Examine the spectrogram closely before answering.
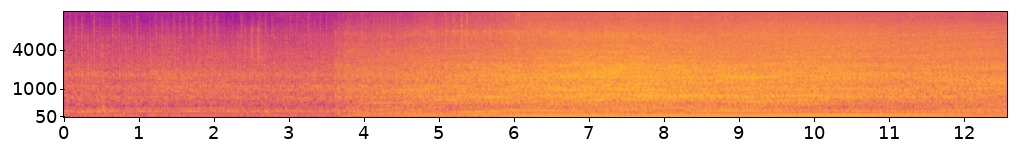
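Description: Kalmar LMV 3-500 forklift's engine idling, then revving up about four seconds in and running louder and steadily as the forklift moves off.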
